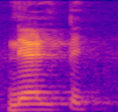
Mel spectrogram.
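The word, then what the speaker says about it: kneel: नील यानी घुटने के बल झुकना, नेल्ट नेल्ट। इसमें के साइलेंट है, के को बोला नहीं जाता, सीधा नील बोला जाता है।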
